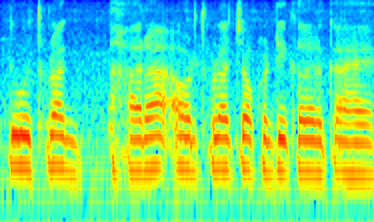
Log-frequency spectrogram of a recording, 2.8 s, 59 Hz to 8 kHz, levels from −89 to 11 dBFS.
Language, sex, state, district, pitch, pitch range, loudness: Hindi, female, Chhattisgarh, Raipur, 190 Hz, 185-200 Hz, -14 LUFS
